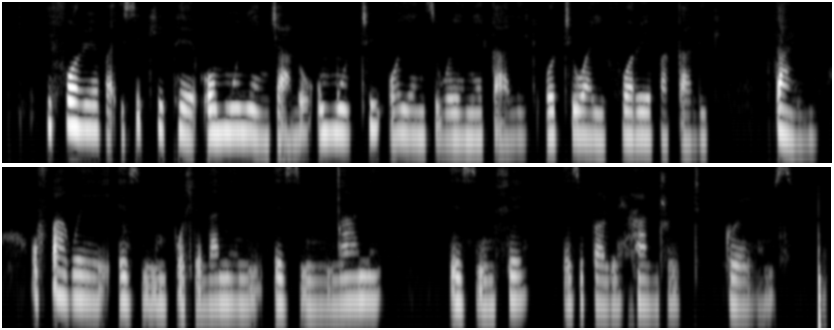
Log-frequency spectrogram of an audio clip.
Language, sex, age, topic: North Ndebele, male, 36-49, health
